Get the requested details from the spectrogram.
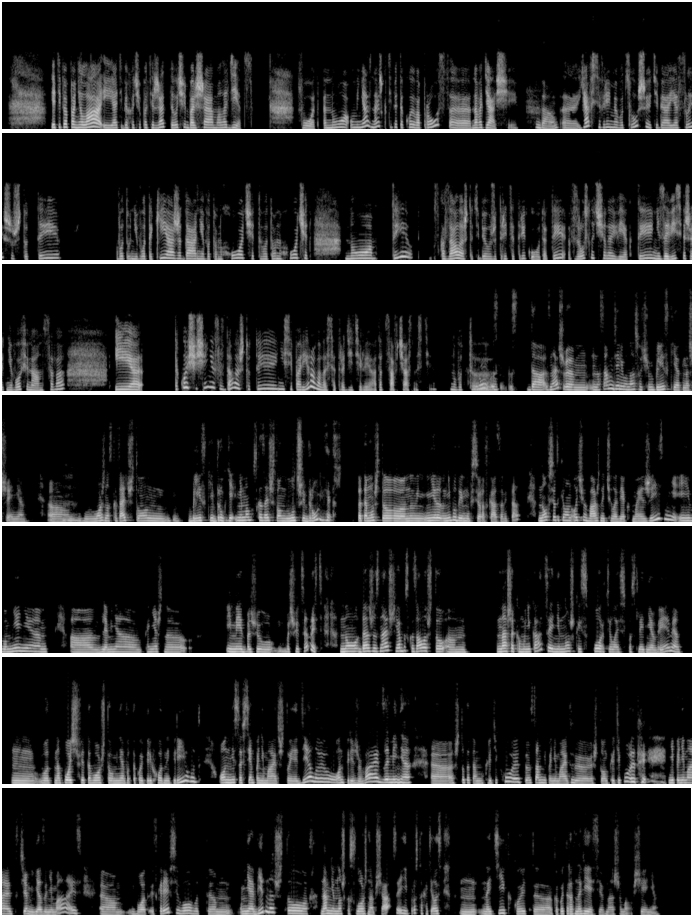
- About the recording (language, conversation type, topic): Russian, advice, Как понять, что для меня означает успех, если я боюсь не соответствовать ожиданиям других?
- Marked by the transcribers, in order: tapping; chuckle; chuckle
